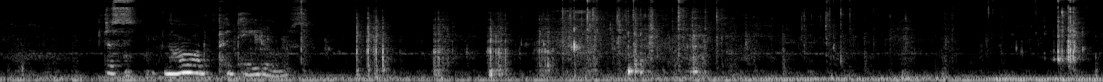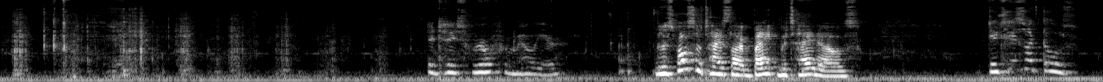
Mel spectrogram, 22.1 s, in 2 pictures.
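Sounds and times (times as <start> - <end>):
people chewing crunchy potato sticks: 3.0 - 15.4, 16.8 - 17.8.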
